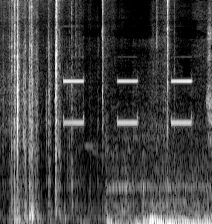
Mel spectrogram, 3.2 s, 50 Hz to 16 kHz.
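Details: BMW 3 Series (E46/E90, 2005) with EWS3, after all-keys-lost key and remote programming: dash chimes, a brief starter crank, then the engine catches and settles into a steady, smooth idle. Normal start with no issues.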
